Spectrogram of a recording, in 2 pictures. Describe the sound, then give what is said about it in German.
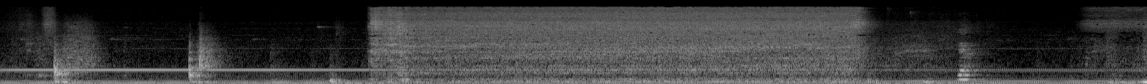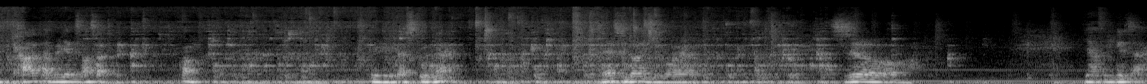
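Coffee being made: a few clicks and clatters, then a long, steady hiss of steam or spray lasting about five seconds, followed by knocks, clinks and talk. “Also werde ich mir jetzt noch einen Kaffee machen.”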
